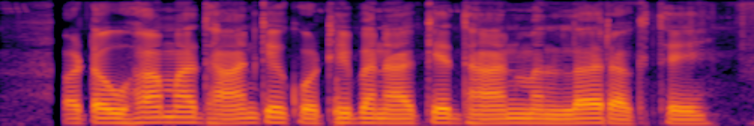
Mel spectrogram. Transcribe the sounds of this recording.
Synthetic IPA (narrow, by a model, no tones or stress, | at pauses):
pəʈəʊɦamãd̪ʱaːnkekoːʈʰibənaːked̪ʱaːnmənlaɾəkʰt̪eː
